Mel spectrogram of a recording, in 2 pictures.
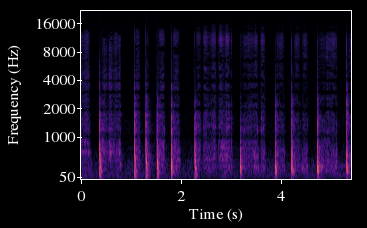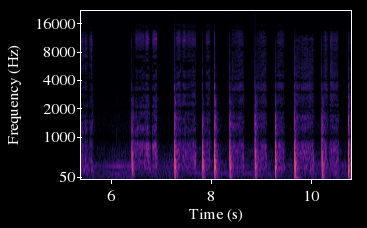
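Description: A large solid pink stick of thick sidewalk chalk writes words on a black chalkboard in rough, scratchy strokes. About 25 short, sharp scrapes come in quick bursts, each a bright, gritty rasp that stops almost instantly. A brief quiet pause falls in the middle before the strokes continue.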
